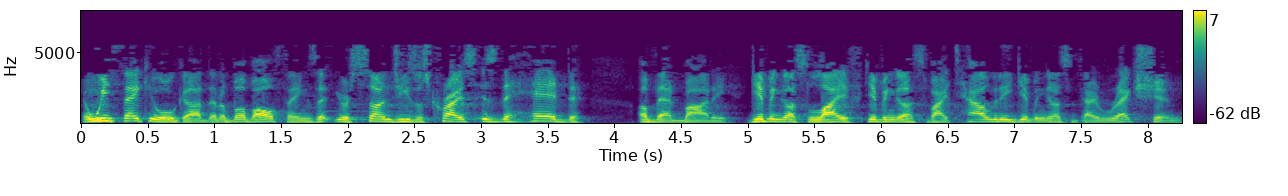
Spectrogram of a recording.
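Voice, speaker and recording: A man with a Southern US accent, somewhat breathy, at a fairly quick pace with ordinary pitch variation. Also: medium pitch for a man. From Atlanta, US South. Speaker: preacher. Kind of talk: sermon. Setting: church.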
